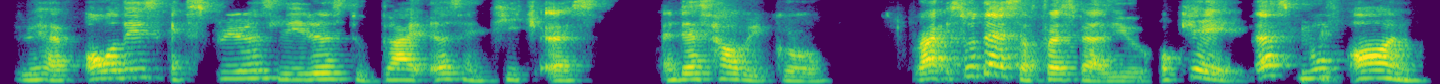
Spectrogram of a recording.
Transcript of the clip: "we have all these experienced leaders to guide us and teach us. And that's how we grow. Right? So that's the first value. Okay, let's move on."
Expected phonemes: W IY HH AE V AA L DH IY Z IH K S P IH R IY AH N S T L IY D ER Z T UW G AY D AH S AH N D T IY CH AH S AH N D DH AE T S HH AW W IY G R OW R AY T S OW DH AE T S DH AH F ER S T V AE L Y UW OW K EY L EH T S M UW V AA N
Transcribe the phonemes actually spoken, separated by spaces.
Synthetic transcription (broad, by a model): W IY HH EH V AA L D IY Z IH K S P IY R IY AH N S L IY D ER S T UW G AY D AH S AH N T IY CH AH S AH N D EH T S HH AW W IY G OW R AY T S OW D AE T S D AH F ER S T V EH L Y UW OW K EY L EH T S M UW V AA N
